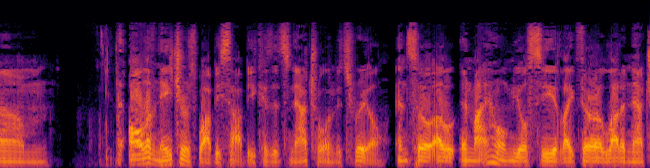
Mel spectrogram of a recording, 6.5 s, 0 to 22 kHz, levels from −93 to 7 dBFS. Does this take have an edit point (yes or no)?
no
